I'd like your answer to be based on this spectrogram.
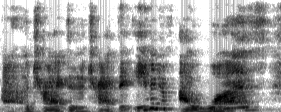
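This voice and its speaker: A woman's very deep, low voice with an American accent, a moderate pace, very wide pitch swings and noticeable background noise. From Philadelphia, US. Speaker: transgender activist and show host. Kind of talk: casual storytelling monologue.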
